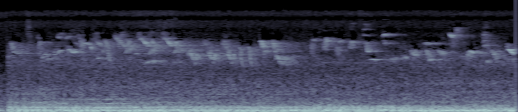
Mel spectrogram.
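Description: Outdoor ambience: small birds chirping repeatedly over a steady low rumble.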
